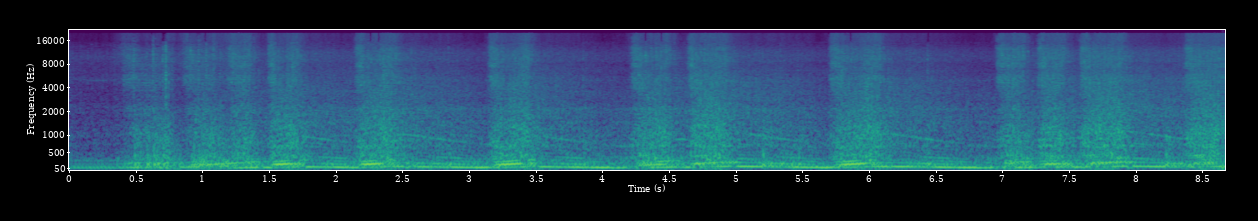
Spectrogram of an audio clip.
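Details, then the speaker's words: Engine's first start after restoration work, ignition points adjusted, warm: repeated throttle blips every second or so rising and falling cleanly with smooth idle between; possibly ran on five cylinders with a plug lead off at first; normal running. "But that sounds sweet, that, Johnny. It just really sounds nice, yeah."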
